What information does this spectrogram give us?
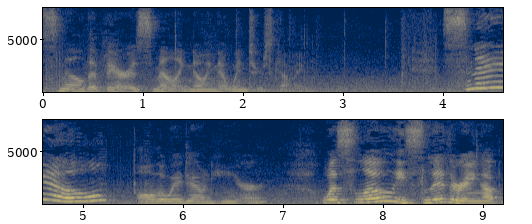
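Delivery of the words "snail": high sing-song on Snail; sing-song call. A narrator's reading. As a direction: lift the name up playfully. Teacher naming character in story.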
